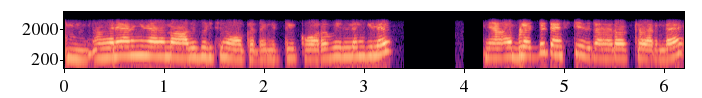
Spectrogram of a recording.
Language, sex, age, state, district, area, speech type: Malayalam, female, 18-30, Kerala, Kozhikode, urban, conversation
